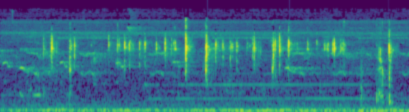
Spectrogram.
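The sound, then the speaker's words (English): Rapid, irregular clicks of someone typing on a computer keyboard, fairly crisp, with a steady low hum underneath and no talking. “Oh, how we missed the typing.”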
